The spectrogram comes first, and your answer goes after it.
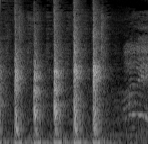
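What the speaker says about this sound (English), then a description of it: "I would have knocked my door" Five sharp knocks on a door land in a quick, even rhythm, loud and close, followed by a brief faint tone as the knocking stops.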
